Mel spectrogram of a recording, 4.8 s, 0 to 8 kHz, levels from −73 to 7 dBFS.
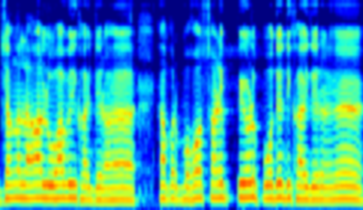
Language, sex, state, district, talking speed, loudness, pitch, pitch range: Hindi, male, Jharkhand, Garhwa, 225 wpm, -15 LUFS, 185 Hz, 170-190 Hz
